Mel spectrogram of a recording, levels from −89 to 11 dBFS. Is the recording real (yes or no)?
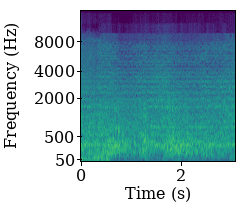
no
